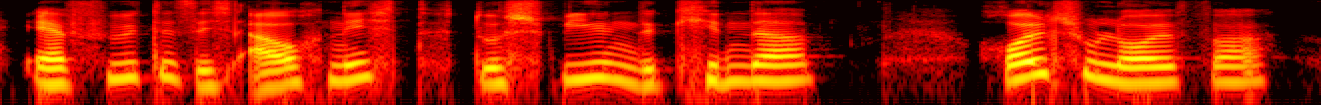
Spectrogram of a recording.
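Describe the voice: The speaker does plain reading aloud over a quiet background.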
